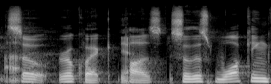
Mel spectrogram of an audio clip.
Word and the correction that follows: Joaquin: phoenix man, did I say his name right? Uh, Joaquin. Joaquin. Okay. Joaquin, not walking.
